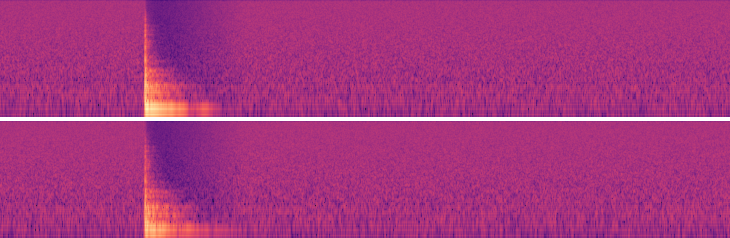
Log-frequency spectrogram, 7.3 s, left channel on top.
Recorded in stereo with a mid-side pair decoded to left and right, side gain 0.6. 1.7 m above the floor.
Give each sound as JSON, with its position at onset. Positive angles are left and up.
{"t": 1.4, "sound": "a snare drum", "azimuth_deg": 30, "distance_m": 4.0}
